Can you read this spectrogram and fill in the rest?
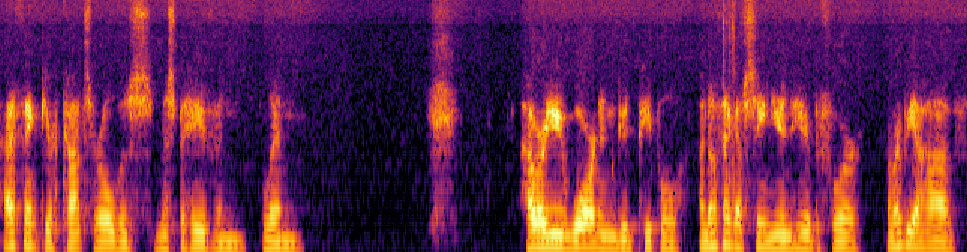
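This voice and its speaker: A Scottish man hosting a casual livestream, chatting with viewers and answering their comments in a relaxed, meandering way. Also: mid-range voice, moderate pace, narrow, tinny audio. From Scotland. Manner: chatty, relaxed, with hesitant restarts. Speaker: livestream host.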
